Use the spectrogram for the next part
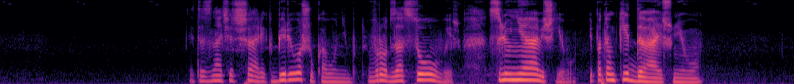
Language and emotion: Russian, angry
